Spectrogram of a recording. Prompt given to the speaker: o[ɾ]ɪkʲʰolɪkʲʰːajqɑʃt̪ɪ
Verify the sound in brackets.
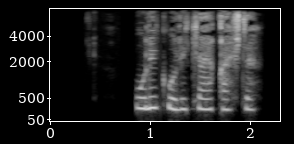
incorrect: l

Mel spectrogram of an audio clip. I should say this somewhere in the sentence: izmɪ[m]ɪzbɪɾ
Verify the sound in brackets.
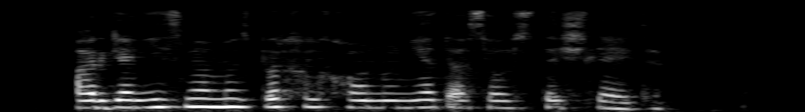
correct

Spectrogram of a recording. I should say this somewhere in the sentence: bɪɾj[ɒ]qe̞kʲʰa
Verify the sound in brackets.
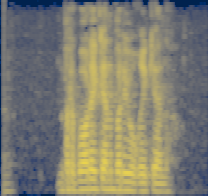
incorrect: o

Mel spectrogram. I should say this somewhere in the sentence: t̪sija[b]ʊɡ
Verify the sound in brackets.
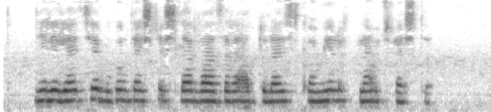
correct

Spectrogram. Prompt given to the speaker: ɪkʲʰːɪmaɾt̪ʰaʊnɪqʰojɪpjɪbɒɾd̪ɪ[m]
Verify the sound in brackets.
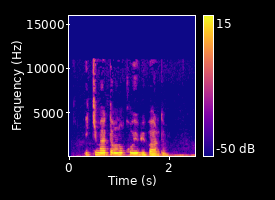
correct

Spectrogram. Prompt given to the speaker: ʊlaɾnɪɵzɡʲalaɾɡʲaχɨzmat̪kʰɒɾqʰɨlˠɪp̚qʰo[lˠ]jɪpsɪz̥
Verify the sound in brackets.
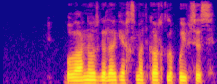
incorrect: none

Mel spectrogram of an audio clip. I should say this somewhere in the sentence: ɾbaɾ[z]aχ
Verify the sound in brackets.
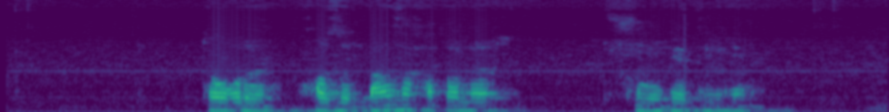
correct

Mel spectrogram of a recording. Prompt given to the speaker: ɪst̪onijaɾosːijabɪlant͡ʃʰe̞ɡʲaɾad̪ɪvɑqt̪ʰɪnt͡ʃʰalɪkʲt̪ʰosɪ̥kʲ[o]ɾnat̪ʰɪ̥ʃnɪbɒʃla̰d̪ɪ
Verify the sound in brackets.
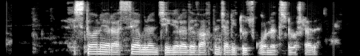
correct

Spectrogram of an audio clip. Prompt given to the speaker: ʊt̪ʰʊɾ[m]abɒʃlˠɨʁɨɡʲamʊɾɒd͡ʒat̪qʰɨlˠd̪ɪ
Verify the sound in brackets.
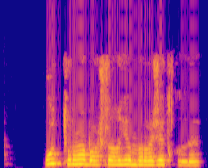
correct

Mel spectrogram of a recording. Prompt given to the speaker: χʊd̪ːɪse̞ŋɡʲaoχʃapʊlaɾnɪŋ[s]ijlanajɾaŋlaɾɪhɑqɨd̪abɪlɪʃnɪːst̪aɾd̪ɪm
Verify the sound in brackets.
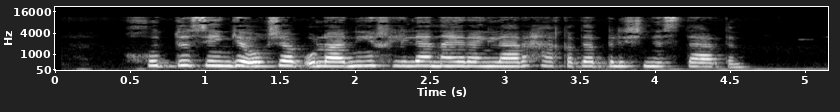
incorrect: χ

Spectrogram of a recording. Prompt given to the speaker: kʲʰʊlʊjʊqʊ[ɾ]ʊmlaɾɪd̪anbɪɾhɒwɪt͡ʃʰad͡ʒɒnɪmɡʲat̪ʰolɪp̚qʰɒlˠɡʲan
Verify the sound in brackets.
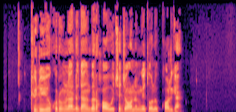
correct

